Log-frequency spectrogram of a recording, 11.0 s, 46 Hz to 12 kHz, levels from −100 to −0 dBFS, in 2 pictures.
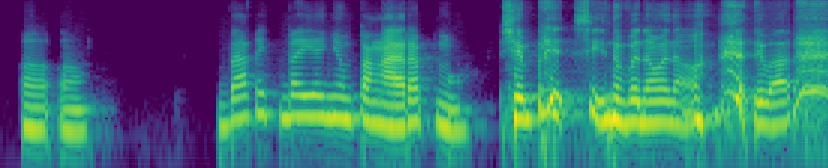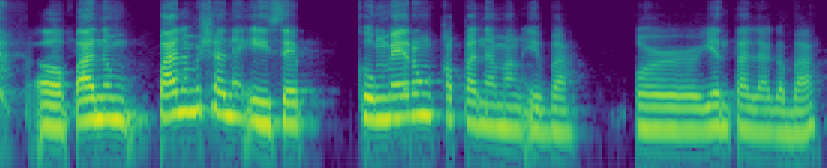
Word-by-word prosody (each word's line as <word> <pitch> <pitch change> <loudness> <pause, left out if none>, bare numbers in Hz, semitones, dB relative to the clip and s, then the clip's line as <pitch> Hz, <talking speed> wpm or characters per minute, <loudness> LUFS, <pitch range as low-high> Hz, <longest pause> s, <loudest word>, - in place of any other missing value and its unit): Oo, 165 -2 -4 0.9
bakit 250 +6 -5
ba 255 +1 0
'yan 250 -1 +1
yung 230 - +1
pangarap 210 0 +1
mo? 165 -3 -3 0.2
Siyempre 240 +4 +4
sino 230 -6 +5
ba 215 -1 +4
naman 210 0 +1
ako, 230 - -2 0.4
'di 205 - +2
ba? 200 0 0 0.5
O 185 -2 +1
pa'no 235 +2 +3
pa'no 260 +4 +3
mo 300 - +3
siya 315 -2 -1
naisip, 205 -5 -1 0.2
kung 235 -1 +2
meron 265 +2 +1
ka 235 - -6
pa 215 -3 -6
namang 185 -3 -5
iba, 160 -1 -7 0.4
or 170 -2 -3
'yan 180 +1 -2
talaga 160 -3 -7
ba? 150 +1 -6
210 Hz, 165 wpm, -17 LUFS, 175-240 Hz, 0.9 s, sino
